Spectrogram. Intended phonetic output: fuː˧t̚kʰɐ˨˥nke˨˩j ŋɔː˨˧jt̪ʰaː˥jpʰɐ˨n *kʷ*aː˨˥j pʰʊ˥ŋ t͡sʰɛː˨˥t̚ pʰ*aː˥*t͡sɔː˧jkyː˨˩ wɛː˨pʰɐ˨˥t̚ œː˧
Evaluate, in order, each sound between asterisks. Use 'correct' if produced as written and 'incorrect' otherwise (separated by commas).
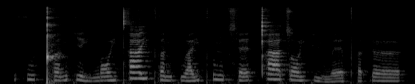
correct, correct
